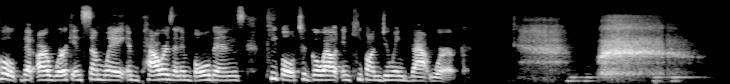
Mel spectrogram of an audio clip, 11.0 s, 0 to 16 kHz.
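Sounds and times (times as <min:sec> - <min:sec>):
speech: 0:00.0 - 0:07.1, 0:07.7 - 0:10.2
deep breathing: 0:07.7 - 0:10.6.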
